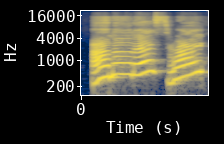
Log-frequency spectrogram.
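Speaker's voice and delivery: high, slow, drawn-out cheer; high emphatic hype; hearty agreement. Real, not acted. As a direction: sing out your approval, stretched high. Cheering a two-year member.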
